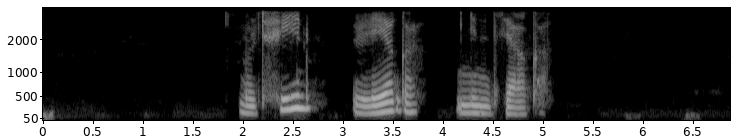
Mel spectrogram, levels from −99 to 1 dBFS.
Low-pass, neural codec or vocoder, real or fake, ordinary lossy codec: 3.6 kHz; vocoder, 22.05 kHz, 80 mel bands, WaveNeXt; fake; none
